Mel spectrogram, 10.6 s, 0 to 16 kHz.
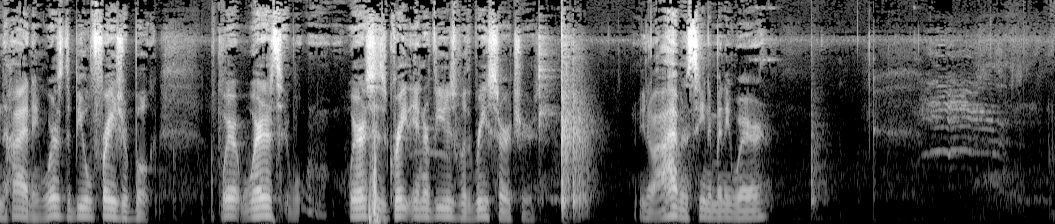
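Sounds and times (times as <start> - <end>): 
speech: 0.0 - 5.8, 6.4 - 7.8
cat meowing: 9.2 - 10.2.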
